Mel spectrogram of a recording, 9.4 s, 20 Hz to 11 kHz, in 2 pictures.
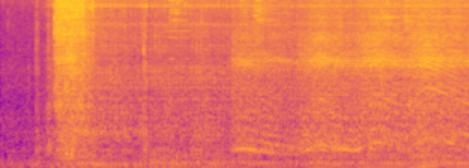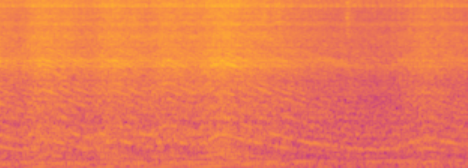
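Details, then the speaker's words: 70cc Chinese bike engine running with a harsh whirring rattle when the clutch is pressed, from a worn clutch-side bearing; described as very dangerous. "यह आवाज आपने सुनी। अक्सर औकात engine में से clutch press करते वक्त इस तरह की आवाज आना शुरू हो जाती है और यह आवाज इंतहाई डेंजरस है।"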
